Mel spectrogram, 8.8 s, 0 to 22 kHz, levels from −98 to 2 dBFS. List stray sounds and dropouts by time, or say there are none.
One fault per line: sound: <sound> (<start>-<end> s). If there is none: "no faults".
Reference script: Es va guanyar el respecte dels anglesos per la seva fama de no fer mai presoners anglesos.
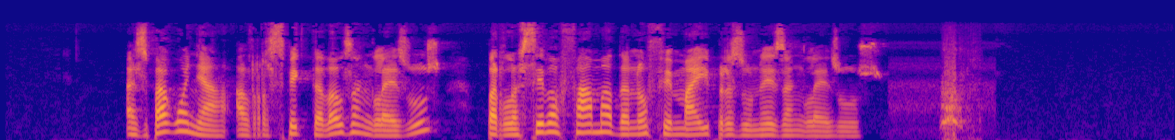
sound: bark (7.0-7.4 s)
